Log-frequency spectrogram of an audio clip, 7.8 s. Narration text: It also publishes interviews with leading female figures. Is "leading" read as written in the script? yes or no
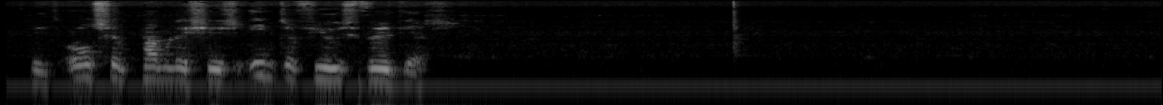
no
